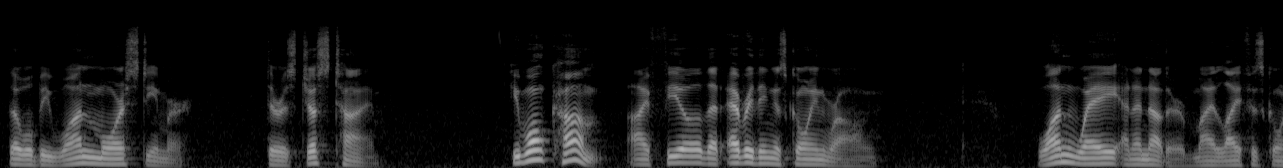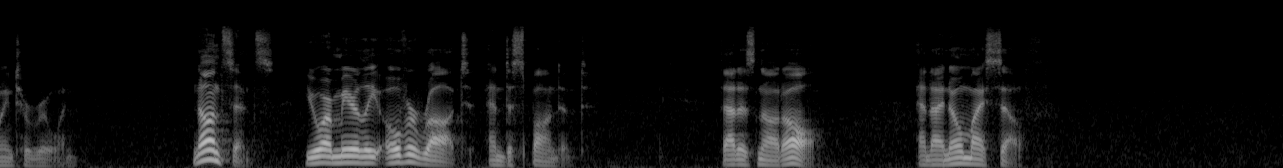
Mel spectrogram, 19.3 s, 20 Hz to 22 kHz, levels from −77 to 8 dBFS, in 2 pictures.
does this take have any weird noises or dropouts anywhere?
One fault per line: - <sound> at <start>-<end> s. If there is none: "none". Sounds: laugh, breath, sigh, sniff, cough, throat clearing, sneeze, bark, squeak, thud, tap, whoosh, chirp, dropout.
none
